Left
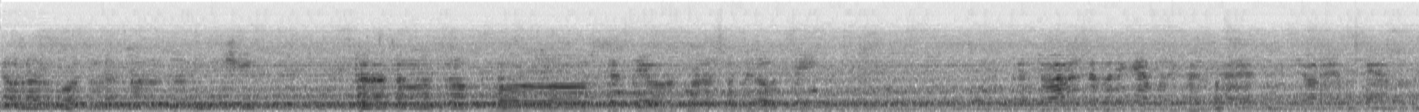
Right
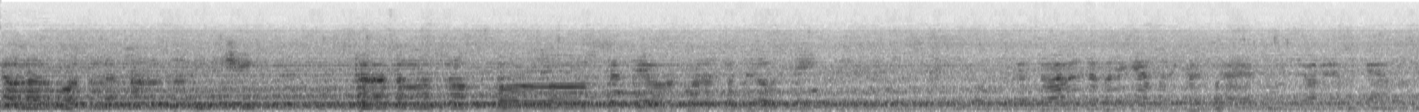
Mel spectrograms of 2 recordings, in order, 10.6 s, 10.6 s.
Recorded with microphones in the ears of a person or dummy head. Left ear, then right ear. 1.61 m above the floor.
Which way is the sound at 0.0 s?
30° right (ahead or behind).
